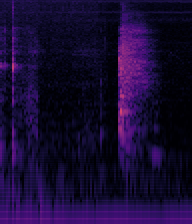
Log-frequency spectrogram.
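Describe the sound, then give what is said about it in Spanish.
A single sharp, explosive sneeze bursts out and fades quickly, preceded by a small click and otherwise near-silent background. “Salud, gracias.”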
